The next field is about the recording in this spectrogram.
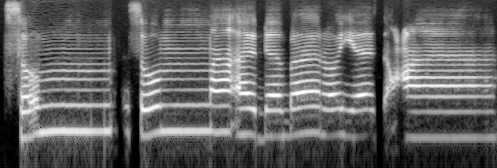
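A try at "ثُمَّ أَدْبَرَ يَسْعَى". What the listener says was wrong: kurang, tahu ya kurangnya di mana? Saknya, saknya kurang cedal, kurang cadel. Summa, sak, kurang cadel.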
